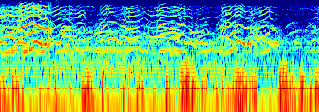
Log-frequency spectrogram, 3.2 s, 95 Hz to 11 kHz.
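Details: Hungry Franklin's gulls follow a tractor harrowing a field for spring planting, taking grubs, worms and arthropods, Grand Forks, North Dakota, 13 May 2013; the flock gives a busy chorus of nasal, overlapping mewing calls over steady tractor rumble.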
